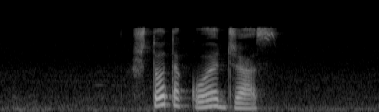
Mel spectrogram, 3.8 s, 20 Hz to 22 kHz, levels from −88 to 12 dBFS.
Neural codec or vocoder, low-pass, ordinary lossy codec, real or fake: none; none; none; real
